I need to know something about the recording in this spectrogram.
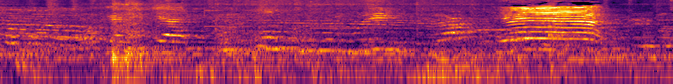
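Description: Young children's voices and chatter in a play area, ending with a toddler's high-pitched squeal that lasts under a second.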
